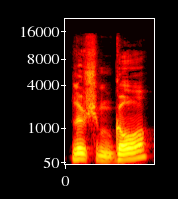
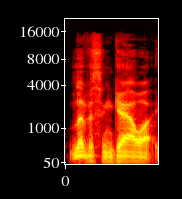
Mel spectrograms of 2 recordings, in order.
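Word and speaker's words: Leveson Gower: The MCC is represented by Lord Hawke, Australia by Les Poitevin and Peter McAllister, South Africa by Shrimp Lushem Gore, or Levison Gower if you're reading it phonetically, and a gold tycoon called Abe Bailey.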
